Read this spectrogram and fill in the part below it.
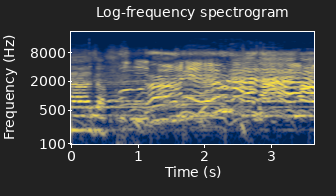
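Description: Women sing in high voices nearby.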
